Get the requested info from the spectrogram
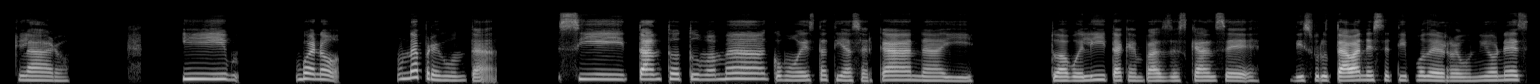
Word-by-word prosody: Claro. 190 Hz, -4 st, -1 dB, 1.2 s
Y, 250 Hz, -1 st, +2 dB
mm, 210 Hz, -, -9 dB, 0.6 s
bueno, 245 Hz, -4 st, +2 dB, 0.6 s
una 275 Hz, +6 st, +2 dB
pregunta, 195 Hz, -9 st, -3 dB, 0.6 s
si 235 Hz, -2 st, -1 dB
tanto 245 Hz, +1 st, +4 dB
tu 235 Hz, -1 st, -5 dB
mamá 255 Hz, +3 st, +1 dB
como 200 Hz, -1 st, -3 dB
esta 205 Hz, +2 st, -3 dB
tía 195 Hz, -3 st, -3 dB
cercana 190 Hz, +1 st, +1 dB
y 165 Hz, -1 st, -4 dB, 0.8 s
tu 185 Hz, -, +2 dB
abuelita, 185 Hz, +2 st, +1 dB
que 180 Hz, -, -4 dB
en 170 Hz, -, -7 dB
paz 170 Hz, 0 st, 0 dB
descanse, 175 Hz, -1 st, -1 dB, 0.3 s
disfrutaban 190 Hz, +2 st, +5 dB
este 200 Hz, 0 st, -1 dB
tipo 195 Hz, 0 st, -5 dB
de 185 Hz, -2 st, +3 dB
reuniones. 190 Hz, +5 st, -1 dB
195 Hz, 100 wpm, -23 LUFS, 180-230 Hz, 1.2 s, disfrutaban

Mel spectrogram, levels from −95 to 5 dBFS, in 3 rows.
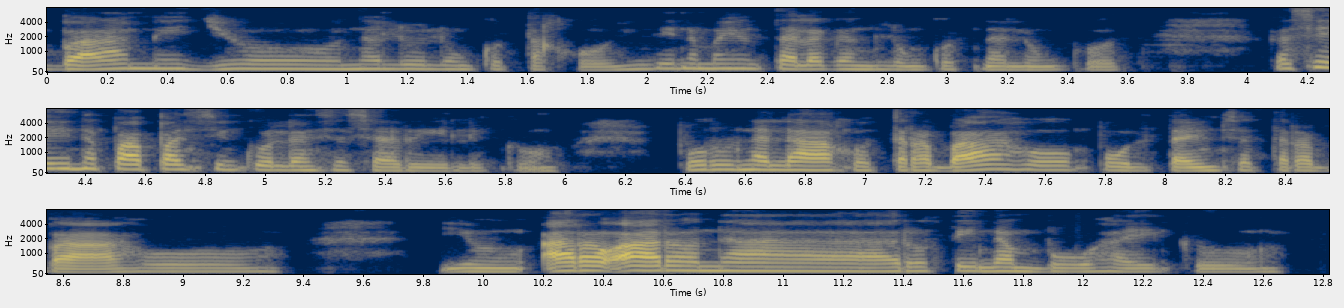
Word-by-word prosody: ba, 180 Hz, +4 st, +2 dB
medyo 195 Hz, -1 st, -5 dB
nalulungkot 180 Hz, -2 st, -8 dB
ako, 140 Hz, +1 st, -11 dB
hindi 185 Hz, +5 st, -9 dB
naman 210 Hz, 0 st, -4 dB
'yon -, -, -11 dB
talagang 180 Hz, -2 st, -3 dB
lungkot 160 Hz, +1 st, -11 dB
na 155 Hz, -, -5 dB
lungkot. 150 Hz, -1 st, -10 dB, 0.5 s
Kasi 245 Hz, +4 st, -1 dB
napapansin 220 Hz, -3 st, +2 dB
ko 190 Hz, -, -1 dB
lang 180 Hz, 0 st, -3 dB
sa 180 Hz, -, -8 dB
sarili 150 Hz, -4 st, -6 dB
ko 150 Hz, -, -13 dB, 0.4 s
puro 200 Hz, +2 st, -1 dB
nalang 190 Hz, -3 st, +4 dB
ako -, -, -4 dB
trabaho, 190 Hz, +6 st, +2 dB
full-time 155 Hz, -2 st, -2 dB
sa 170 Hz, -, -6 dB
trabaho. 160 Hz, +1 st, -1 dB, 0.6 s
Yung 155 Hz, 0 st, -5 dB
araw-araw 205 Hz, +1 st, +9 dB
na 195 Hz, -1 st, +1 dB, 0.5 s
routine 185 Hz, 0 st, -4 dB
ng 170 Hz, -, -4 dB
buhay 160 Hz, -1 st, -6 dB
ko, 145 Hz, 0 st, -9 dB
175 Hz, 150 wpm, -23 LUFS, 155-195 Hz, 0.6 s, araw-araw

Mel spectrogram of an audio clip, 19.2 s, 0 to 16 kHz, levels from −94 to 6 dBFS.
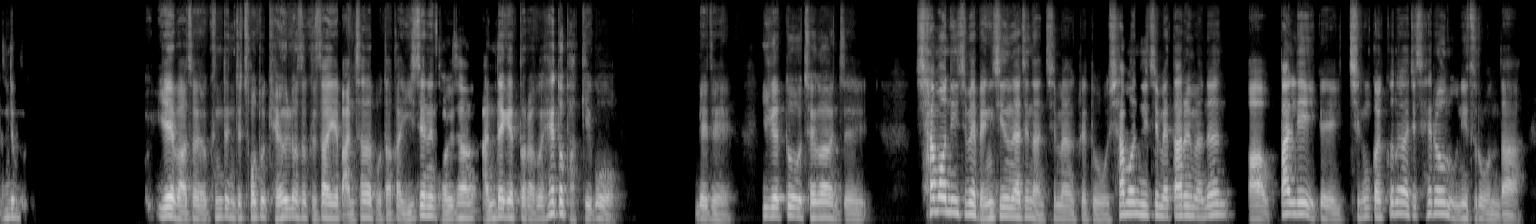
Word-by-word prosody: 근데 130 Hz, +3 st, -5 dB
무 125 Hz, -, -15 dB, 1.6 s
예 150 Hz, +1 st, +8 dB
맞아요. 105 Hz, -1 st, 0 dB
근데 135 Hz, +5 st, -4 dB
인제 125 Hz, -3 st, -5 dB
저도 130 Hz, +3 st, -1 dB
게을러서 130 Hz, +1 st, 0 dB
그사이에 115 Hz, +3 st, +2 dB
안 -, -, 0 dB
찾아보다가 100 Hz, -4 st, -2 dB
이제는 145 Hz, +11 st, +1 dB
더 105 Hz, 0 st, -2 dB
이상 120 Hz, +2 st, 0 dB
안 115 Hz, +4 st, -2 dB
되겠더라고요. 115 Hz, -6 st, +2 dB
해도 195 Hz, +2 st, +3 dB
바뀌고. 110 Hz, -, -6 dB, 0.9 s
네네. 95 Hz, -5 st, -5 dB, 0.4 s
이게 145 Hz, 0 st, +1 dB
또 150 Hz, -3 st, +2 dB
제가 125 Hz, 0 st, +1 dB
인제 100 Hz, -2 st, -7 dB, 0.6 s
샤머니즘에 210 Hz, -5 st, +4 dB
맹신은 125 Hz, +6 st, 0 dB
하진 135 Hz, 0 st, +1 dB
않지만 105 Hz, +3 st, -5 dB
그래도 95 Hz, -3 st, -8 dB
샤머니즘에 170 Hz, -, +1 dB
따르면은 160 Hz, +2 st, +1 dB, 0.2 s
아 110 Hz, -1 st, +2 dB
'빨리 185 Hz, 0 st, +5 dB
이게 100 Hz, -2 st, -5 dB
지금 140 Hz, +3 st, -3 dB
걸 135 Hz, -2 st, -1 dB
끊어야지 185 Hz, -2 st, -1 dB
새로운 190 Hz, +2 st, -1 dB
운이 115 Hz, +1 st, -4 dB
들어온다.' 90 Hz, -6 st, -5 dB
130 Hz, 310 characters per minute, -23 LUFS, 105-155 Hz, 1.6 s, 예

